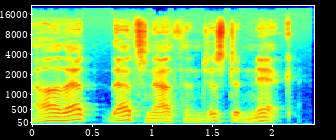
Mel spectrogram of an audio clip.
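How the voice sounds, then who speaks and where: A man's voice: lowish voice, lively intonation, a little slow. A man voicing a wounded young outlaw, gloomy, hardened and plain-spoken, in a western story. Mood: grim, dismissive.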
